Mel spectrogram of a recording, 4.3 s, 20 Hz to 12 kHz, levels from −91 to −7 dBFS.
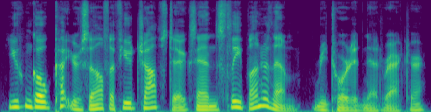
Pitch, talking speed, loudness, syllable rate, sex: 115 Hz, 210 wpm, -20 LUFS, 5.1 syllables/s, male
